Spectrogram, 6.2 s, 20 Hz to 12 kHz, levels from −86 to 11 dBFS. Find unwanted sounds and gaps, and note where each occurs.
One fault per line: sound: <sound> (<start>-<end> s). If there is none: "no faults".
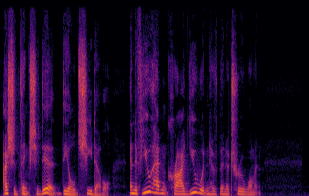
no faults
